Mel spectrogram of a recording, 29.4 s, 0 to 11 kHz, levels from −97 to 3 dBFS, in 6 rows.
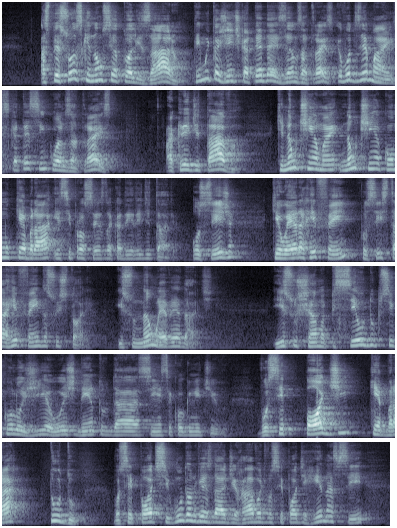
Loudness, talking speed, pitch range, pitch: -22 LUFS, 155 wpm, 160-210 Hz, 180 Hz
